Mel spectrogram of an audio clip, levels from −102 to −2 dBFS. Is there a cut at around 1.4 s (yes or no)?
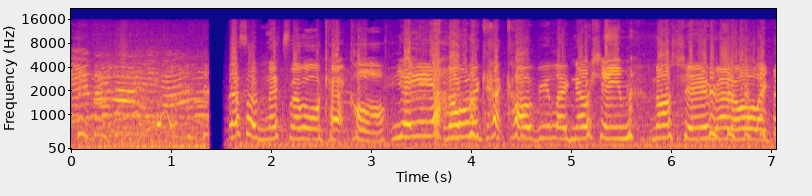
yes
